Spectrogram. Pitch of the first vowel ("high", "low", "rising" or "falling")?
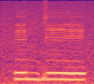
high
